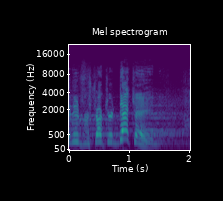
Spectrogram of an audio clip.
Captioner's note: applause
